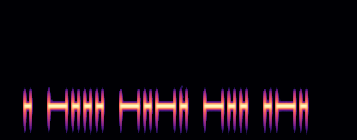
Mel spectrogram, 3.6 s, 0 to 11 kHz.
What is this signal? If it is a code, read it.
Morse code, heard as a keyed tone, about 20 wpm, 700 Hz. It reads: EBCDR
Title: Code Groups - 5 Letters - 20wpm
